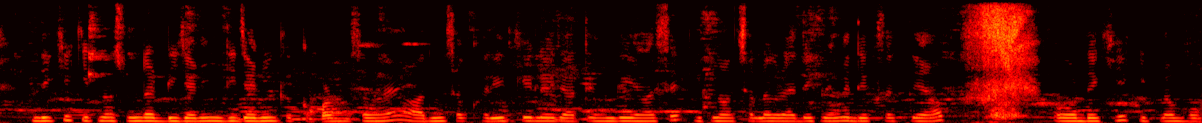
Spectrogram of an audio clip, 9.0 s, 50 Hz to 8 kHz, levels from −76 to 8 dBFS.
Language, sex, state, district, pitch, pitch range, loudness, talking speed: Maithili, female, Bihar, Supaul, 205 Hz, 200-215 Hz, -31 LUFS, 220 wpm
